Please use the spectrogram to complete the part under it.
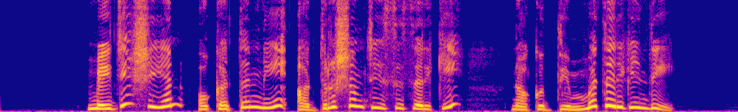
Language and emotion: Telugu, surprised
